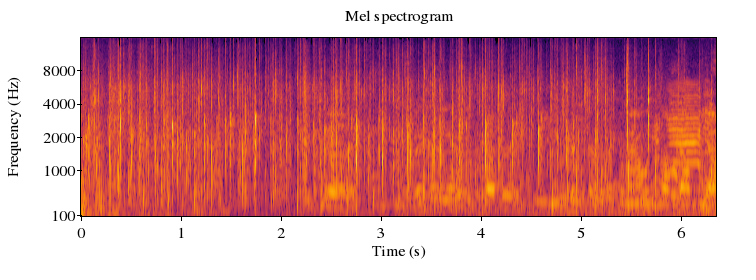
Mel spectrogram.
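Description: Audience applauding, many hands clapping in a dense patter, with people's voices underneath.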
